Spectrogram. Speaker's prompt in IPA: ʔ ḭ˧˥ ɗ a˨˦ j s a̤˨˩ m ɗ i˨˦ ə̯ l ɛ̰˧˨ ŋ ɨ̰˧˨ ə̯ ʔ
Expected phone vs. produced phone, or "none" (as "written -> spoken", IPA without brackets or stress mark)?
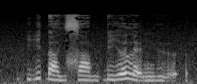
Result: a˨˦ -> a̤˨˩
